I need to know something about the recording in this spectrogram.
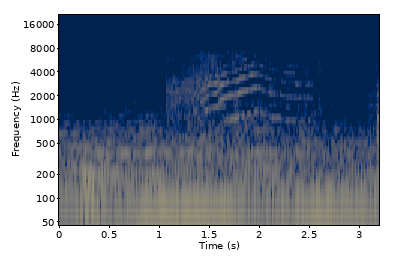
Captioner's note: door creaking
